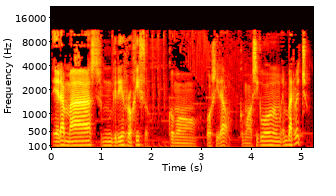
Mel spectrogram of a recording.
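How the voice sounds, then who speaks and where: Man, smoker's rasp, low pitch, casual podcast chat, wry delivery, faint music behind. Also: normal speed, a bit bright. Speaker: podcast co-host.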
